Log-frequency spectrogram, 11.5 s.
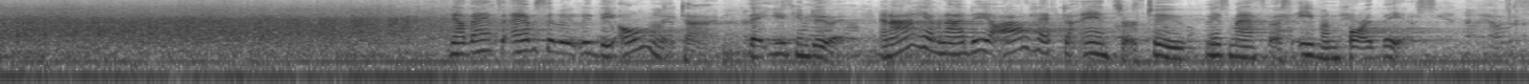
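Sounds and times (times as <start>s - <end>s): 
audience applause: 0.0s - 3.5s
speech: 3.4s - 10.9s.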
